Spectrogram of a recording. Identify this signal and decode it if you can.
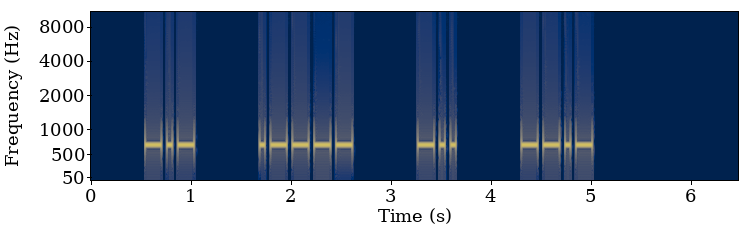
Morse code, heard as a keyed tone, about 21 wpm, spaced as for 10 wpm, 700 Hz. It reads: K1DQ
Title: USA Call Signs - 4 Characters - 4x Character Spacing - 22wpm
